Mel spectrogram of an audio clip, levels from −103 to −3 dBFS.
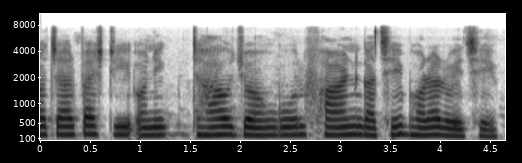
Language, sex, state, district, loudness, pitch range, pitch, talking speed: Bengali, female, West Bengal, Cooch Behar, -15 LUFS, 195-205 Hz, 200 Hz, 115 wpm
